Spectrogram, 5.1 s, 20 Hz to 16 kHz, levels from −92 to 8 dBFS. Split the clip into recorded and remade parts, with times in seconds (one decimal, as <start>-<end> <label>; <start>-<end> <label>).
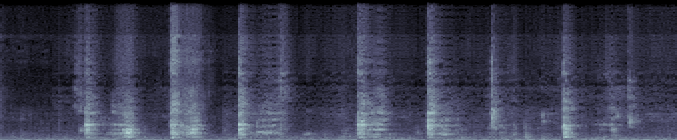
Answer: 0.0-5.1 remade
